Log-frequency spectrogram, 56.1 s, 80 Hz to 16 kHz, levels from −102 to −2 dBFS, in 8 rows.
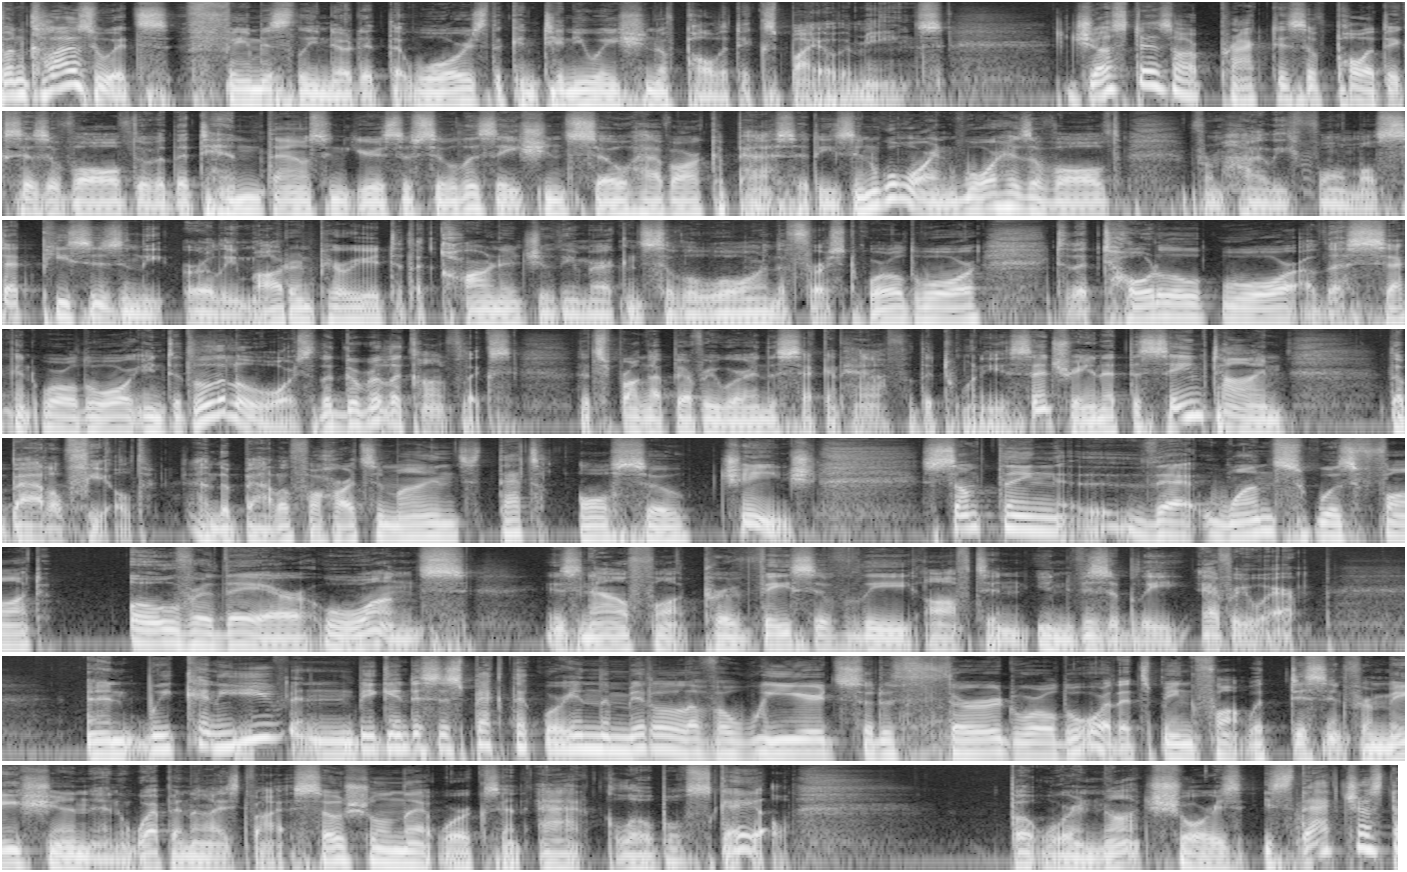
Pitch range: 85-115 Hz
